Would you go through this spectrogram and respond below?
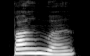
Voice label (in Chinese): "斑纹", Chinese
